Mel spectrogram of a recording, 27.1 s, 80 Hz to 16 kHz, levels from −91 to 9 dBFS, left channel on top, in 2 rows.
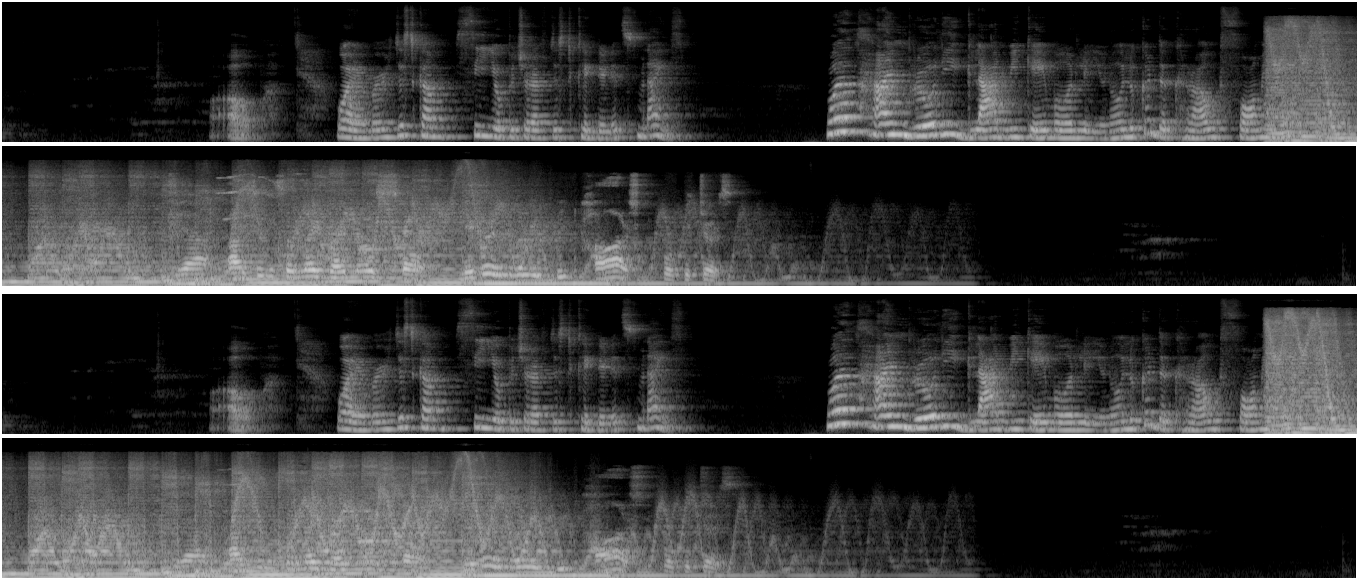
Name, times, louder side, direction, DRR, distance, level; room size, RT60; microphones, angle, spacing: voice 1, 2.1-2.7 3.4-4.5 4.7-6.7 8.3-13.0, left 1 dB, 5° left, -1 dB, 1.1 m, -27 dB
sound 1, 12.6-22.1, right 3 dB, 35° right, 0.5 m, -23 dB
voice 2, 15.2-17.8 18.1-19.9 20.2-20.8, left 3 dB, 60° left, 9 dB, 0.4 m, -24 dB
6.1 x 3.8 x 5.8 m, 0.62 s
head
